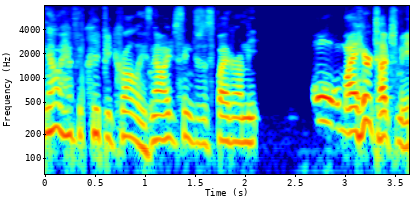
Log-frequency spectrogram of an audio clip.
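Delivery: put-on high, frantic, freaked-out, panicked rush of words. A parent retells the daughter's reaction to a spider in the car, imitating panicking daughter. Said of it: "she's freaking panicking".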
